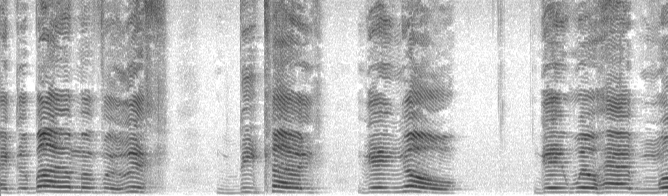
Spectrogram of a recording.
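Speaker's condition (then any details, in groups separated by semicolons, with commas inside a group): Cerebral palsy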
